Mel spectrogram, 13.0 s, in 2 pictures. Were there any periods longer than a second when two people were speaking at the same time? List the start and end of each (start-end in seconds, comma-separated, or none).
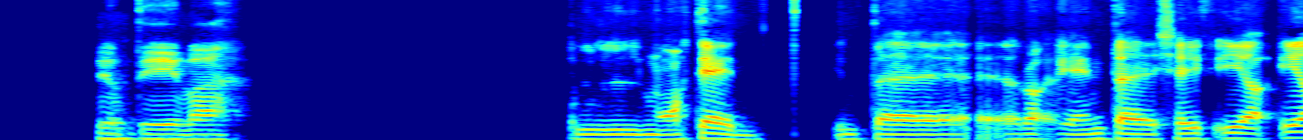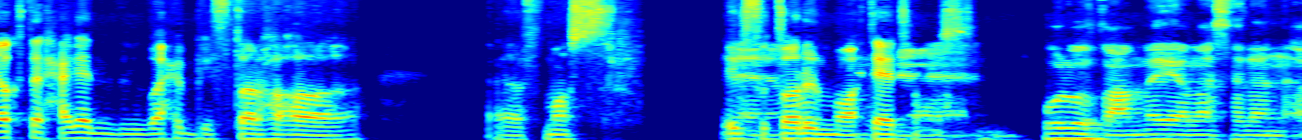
10.2-11.4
